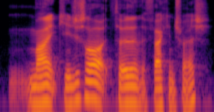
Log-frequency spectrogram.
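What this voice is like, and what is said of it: Put-on Australian accent. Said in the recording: “You're speaking in the Australian accent”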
